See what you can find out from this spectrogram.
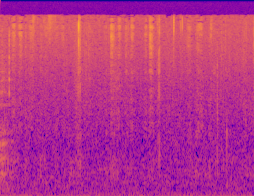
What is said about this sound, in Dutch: Die schrijven we op.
